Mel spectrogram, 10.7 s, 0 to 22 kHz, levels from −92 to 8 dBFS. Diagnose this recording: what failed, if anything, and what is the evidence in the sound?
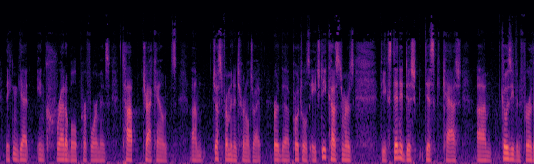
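No fault found in any stage.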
